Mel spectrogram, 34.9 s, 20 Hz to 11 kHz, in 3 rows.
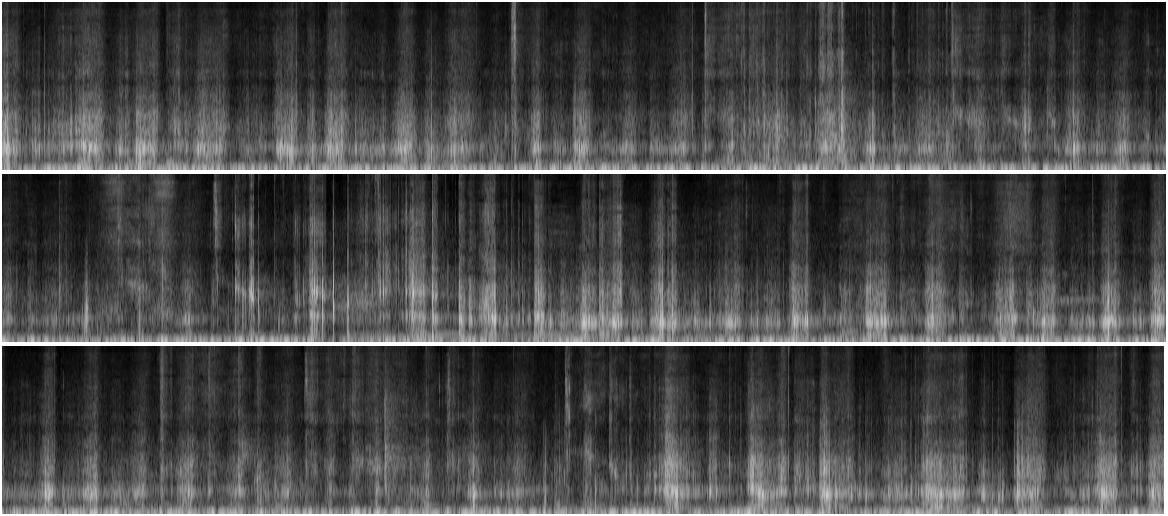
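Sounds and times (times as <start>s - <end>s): crunching frozen ice balls: 0.0s - 34.9s.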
